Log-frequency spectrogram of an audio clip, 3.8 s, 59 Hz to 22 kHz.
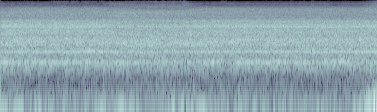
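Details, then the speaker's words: Cascade DS-925 hair dryer on high after repairing a no-heat fault with a crimp repair; temperature reading rising 67–75. Smooth, steady high-speed fan rush with no rattling or cutting out; running normally. "sixty seven seventy seventy-five here seems like it's working"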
